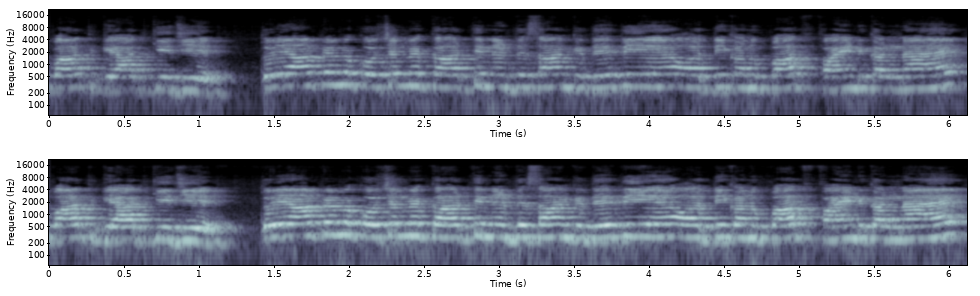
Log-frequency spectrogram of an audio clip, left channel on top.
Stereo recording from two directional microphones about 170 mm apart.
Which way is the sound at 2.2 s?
10° right (ahead or behind).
